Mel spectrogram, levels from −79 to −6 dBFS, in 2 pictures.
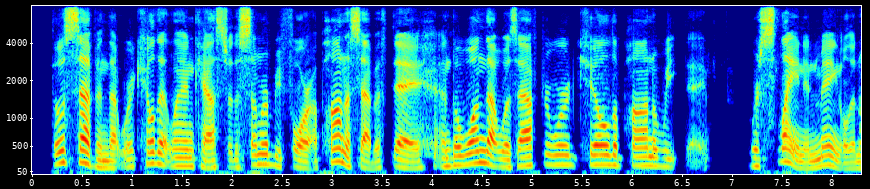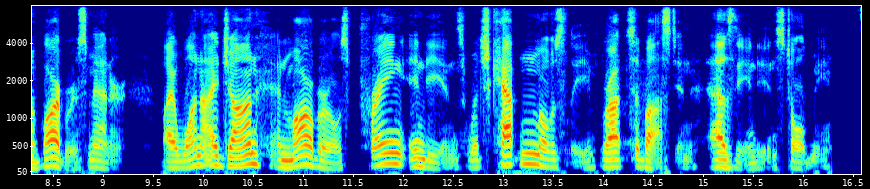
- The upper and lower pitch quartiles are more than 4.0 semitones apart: Yes, average, 5.2 semitones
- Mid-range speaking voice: Yes, medium, 145 Hz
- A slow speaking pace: No, average, 185 wpm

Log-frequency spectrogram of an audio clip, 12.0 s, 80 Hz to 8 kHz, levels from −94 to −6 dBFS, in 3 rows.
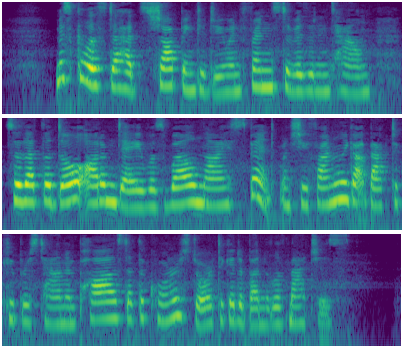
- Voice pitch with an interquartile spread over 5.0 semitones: No, average, 3.7 semitones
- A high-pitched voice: Yes, high, 230 Hz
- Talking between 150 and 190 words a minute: No, fast, 205 wpm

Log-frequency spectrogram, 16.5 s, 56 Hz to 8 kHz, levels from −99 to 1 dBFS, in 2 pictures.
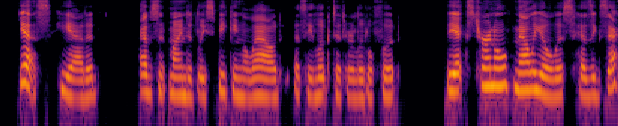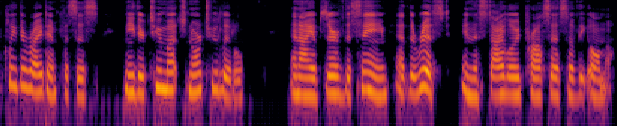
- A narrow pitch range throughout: No, average, 3.7 semitones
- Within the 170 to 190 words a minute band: No, average, 155 wpm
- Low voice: No, high, 195 Hz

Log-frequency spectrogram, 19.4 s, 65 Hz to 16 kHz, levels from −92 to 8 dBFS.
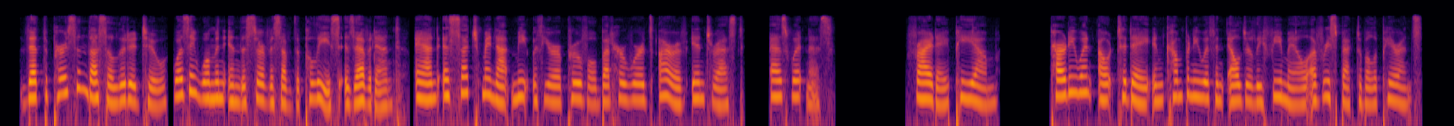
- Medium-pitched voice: No, high, 205 Hz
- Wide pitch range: No, average, 4.0 semitones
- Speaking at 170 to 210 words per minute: No, average, 155 wpm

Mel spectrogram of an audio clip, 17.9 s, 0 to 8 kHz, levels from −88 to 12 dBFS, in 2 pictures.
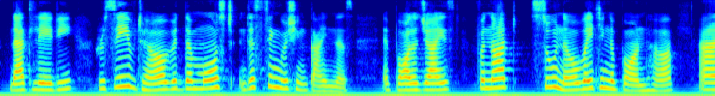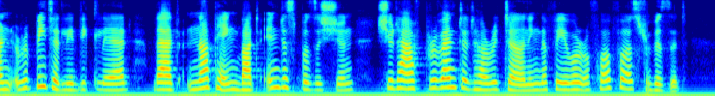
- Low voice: No, high, 220 Hz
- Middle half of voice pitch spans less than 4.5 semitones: Yes, average, 3.9 semitones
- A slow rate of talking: Yes, slow, 115 wpm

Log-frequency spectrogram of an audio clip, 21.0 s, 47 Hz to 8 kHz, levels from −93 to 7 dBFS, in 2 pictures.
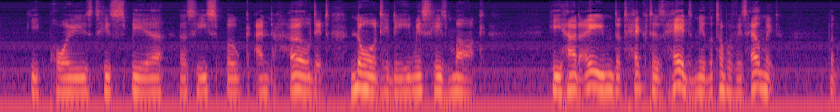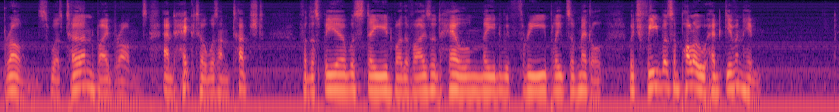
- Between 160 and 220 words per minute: Yes, average, 170 wpm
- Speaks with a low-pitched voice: Yes, low, 120 Hz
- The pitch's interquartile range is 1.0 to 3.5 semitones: Yes, narrow, 2.4 semitones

